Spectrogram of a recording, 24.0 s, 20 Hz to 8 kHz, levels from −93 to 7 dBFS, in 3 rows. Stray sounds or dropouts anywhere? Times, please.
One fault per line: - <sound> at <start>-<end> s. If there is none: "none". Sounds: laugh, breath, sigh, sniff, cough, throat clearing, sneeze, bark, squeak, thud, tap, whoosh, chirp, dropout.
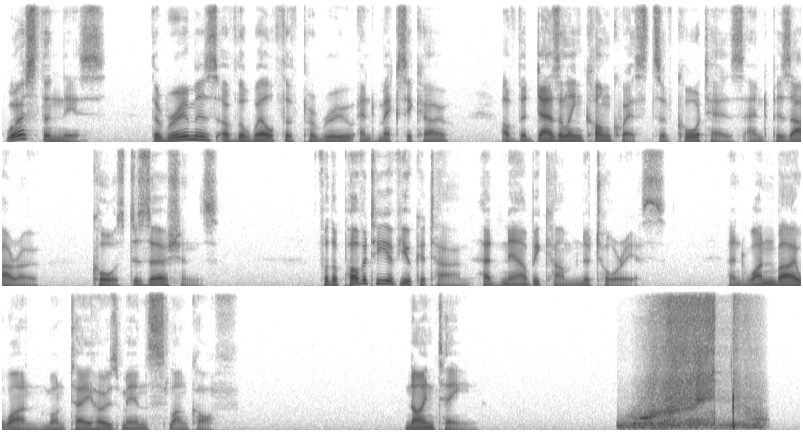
- whoosh at 22.1-23.7 s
